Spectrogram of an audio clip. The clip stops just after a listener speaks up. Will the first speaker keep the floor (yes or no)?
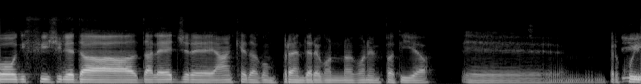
no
